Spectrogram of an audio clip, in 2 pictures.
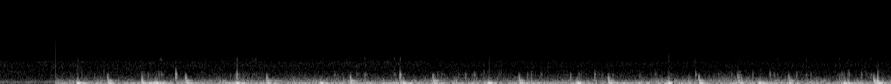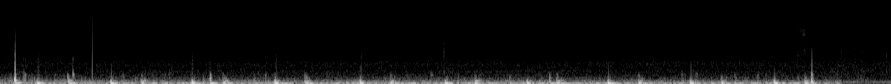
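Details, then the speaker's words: Steady lub-dub at about 71 beats a minute via stethoscope over the pulmonic area, second left intercostal space at the sternal border; normal heart sounds in a resting adult. "aortic valve and the pulmonary valve control the blood flow from the ventricles to the rest of the body and when they contract they create the second heart sound that we hear the dub dub dub dub dub"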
